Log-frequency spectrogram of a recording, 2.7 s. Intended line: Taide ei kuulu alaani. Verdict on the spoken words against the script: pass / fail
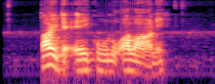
pass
